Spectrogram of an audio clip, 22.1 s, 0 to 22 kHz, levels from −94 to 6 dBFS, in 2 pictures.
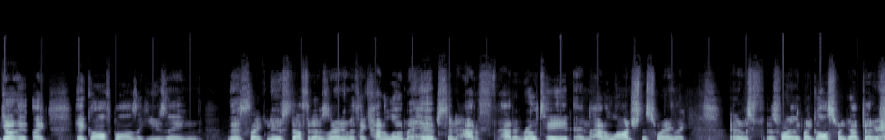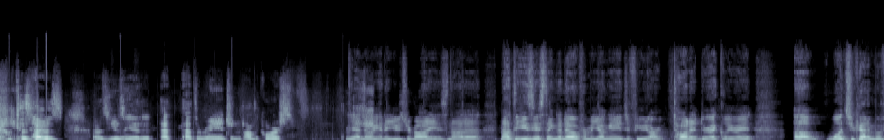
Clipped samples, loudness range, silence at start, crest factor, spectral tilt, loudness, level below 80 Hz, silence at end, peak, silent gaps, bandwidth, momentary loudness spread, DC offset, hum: under 0.1%; 6 LU; 0 s; 26 dB; -4.5 dB/octave; -26 LUFS; -68 dBFS; 0 s; -2 dBFS; 20.95-20.99 s; 15 kHz; 11 LU; under 0.1%; none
